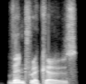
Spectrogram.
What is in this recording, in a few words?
"ventricose", British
